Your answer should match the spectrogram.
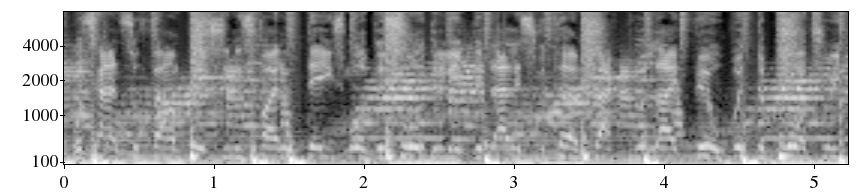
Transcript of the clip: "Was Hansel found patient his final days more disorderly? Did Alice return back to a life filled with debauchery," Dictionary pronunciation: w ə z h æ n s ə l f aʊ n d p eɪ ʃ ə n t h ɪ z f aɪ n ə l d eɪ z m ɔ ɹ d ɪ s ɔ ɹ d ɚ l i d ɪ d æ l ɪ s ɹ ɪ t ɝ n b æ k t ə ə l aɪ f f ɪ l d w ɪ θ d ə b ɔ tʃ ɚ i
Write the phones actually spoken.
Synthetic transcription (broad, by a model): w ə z h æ n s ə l f aʊ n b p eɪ s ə n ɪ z f aɪ n l d eɪ z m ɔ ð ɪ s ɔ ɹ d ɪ l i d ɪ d æ l ɪ s ɹ ɪ t ɝ n b æ k t ə ə l aɪ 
